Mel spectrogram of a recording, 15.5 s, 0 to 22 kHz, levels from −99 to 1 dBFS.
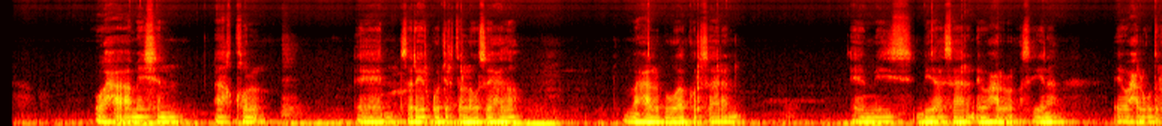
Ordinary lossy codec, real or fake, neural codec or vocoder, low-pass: none; real; none; none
